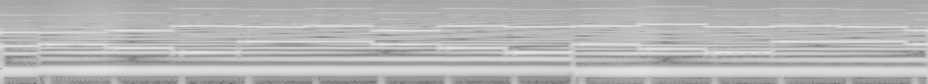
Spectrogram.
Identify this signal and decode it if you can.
There is no code.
